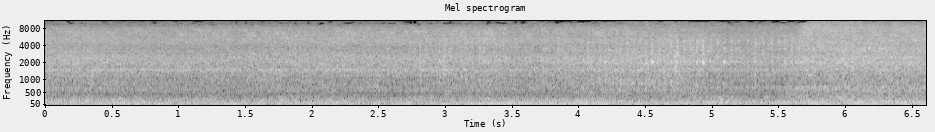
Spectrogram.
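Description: Engines of 1950s classic cars, a Buick then a Ford convertible, running at idle as they roll slowly past: a steady low rumble that grows a little louder near the end as the second car draws near.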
